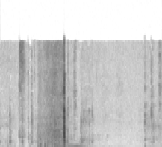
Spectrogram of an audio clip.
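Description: A short rustle of clear plastic packaging being handled, with one sharp click just before a second in, then quiet.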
